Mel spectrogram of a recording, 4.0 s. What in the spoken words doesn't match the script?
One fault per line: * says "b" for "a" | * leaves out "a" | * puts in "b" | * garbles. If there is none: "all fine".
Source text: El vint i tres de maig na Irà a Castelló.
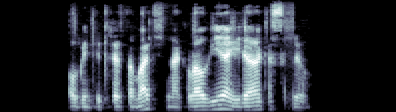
* puts in "Clàudia"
